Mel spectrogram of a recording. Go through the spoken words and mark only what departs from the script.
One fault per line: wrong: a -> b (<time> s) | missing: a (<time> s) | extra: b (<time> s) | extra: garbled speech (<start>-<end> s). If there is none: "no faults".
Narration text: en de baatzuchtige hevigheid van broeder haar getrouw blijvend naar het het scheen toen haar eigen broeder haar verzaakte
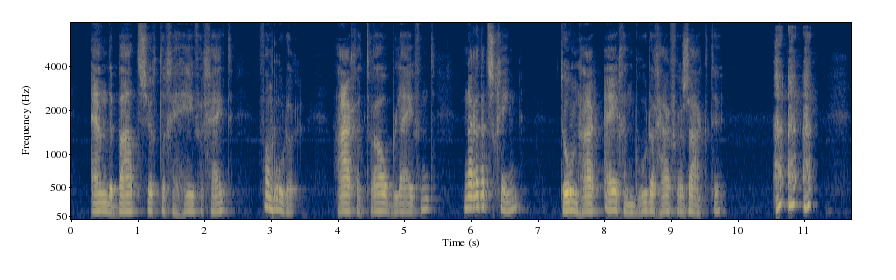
no faults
